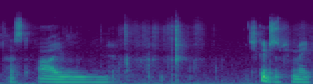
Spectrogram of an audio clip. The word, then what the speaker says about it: Irun: she turned to the Iron Boy your name is iRun that's i r u n could just be pronounced iron but I'm going to say iRun she said she turned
